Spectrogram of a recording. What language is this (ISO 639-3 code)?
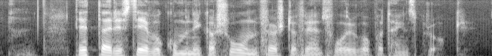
nor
